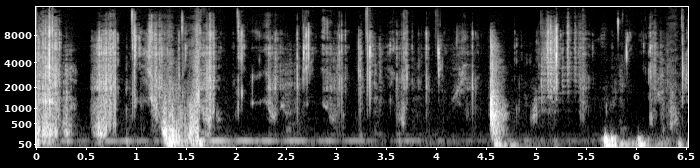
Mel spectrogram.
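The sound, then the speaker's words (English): Crunchy popcorn-flavoured Skittles candy being chewed: a run of dry, crackling crunches and bites, loudest early on and again near the end, over a faint low hum. “Yeah, they're literally just selling Skittles. All right, man. But think about what you think it's going to taste like and try it.”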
